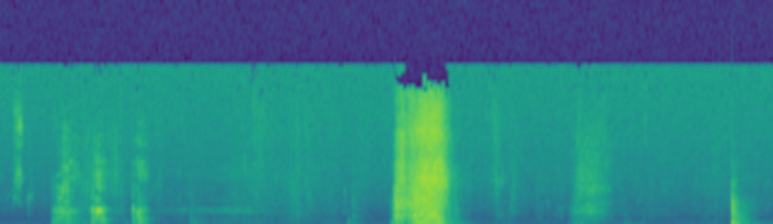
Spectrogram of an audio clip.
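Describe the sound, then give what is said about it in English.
A harsh blow out through the nose after a squirt of nasal spray. A few faint short puffs come early, then one loud, breathy nasal blast of about half a second, and a brief sharp sound near the end. “So don't sniff up. Just spray, and then blow out immediately.”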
